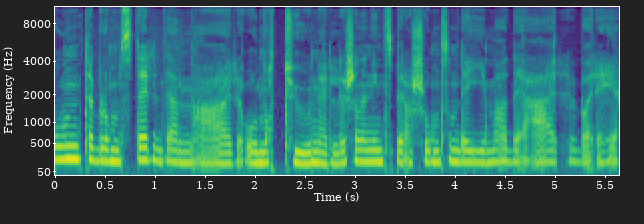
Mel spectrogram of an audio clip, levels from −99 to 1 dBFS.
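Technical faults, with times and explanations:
1.26–2.89 s, wrong sample rate: the speech slows to about 0.92 of normal speed and drops about 1.5 semitones, which points to audio recorded at 24 kHz being played at 22 kHz. Unlike pitch shifting or time-stretching, speed and pitch move together by one ratio.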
